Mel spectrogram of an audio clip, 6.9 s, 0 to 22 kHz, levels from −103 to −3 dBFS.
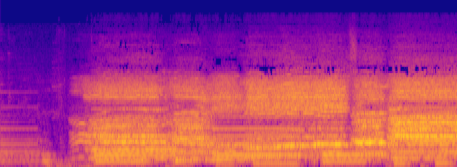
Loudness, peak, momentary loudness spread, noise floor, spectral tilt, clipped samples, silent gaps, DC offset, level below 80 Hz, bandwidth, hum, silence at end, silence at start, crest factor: -21 LUFS; -6 dBFS; 8 LU; -46 dBFS; -5.5 dB/octave; under 0.1%; none; under 0.1%; -46 dBFS; 11.5 kHz; none; 0 s; 0 s; 16 dB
